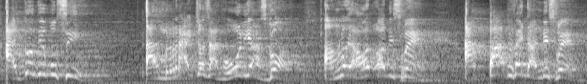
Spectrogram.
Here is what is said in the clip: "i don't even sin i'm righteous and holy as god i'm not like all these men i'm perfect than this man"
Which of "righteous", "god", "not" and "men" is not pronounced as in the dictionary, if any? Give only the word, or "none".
not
